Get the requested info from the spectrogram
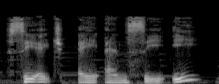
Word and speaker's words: chance: 有听众问萧叔叔可唔可以讲一讲英式英文同美式英文个发音，其中最大分别嘅一类字就系咧 C H A N C E，机会咁嘅意思啦。英式英文系 chance，系 I am，而美式英文系类似 chance， OK，呢个分别系非常极之大嘅。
